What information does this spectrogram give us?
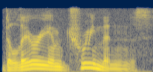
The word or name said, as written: delirium tremens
